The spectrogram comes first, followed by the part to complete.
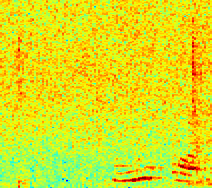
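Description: A faint, short whimpering cry from a baby, rising and falling in pitch, starting about a second in and lasting under a second, in an otherwise quiet room.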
